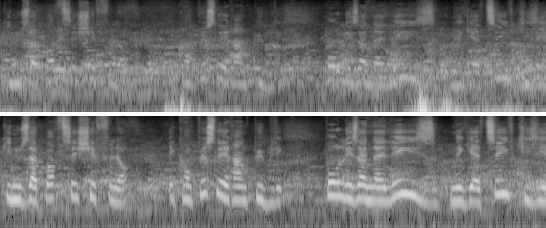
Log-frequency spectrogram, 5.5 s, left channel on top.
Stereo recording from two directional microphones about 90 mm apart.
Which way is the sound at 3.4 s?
40° right (ahead or behind).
